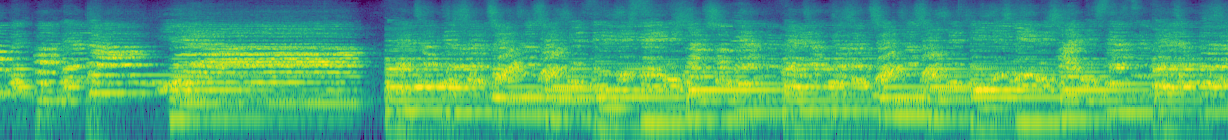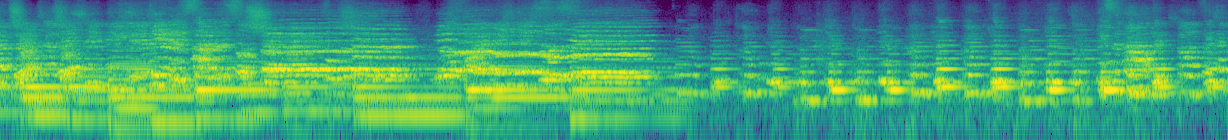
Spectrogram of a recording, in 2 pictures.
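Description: Mixed choir singing in several parts, with a brief break just before five seconds in. In the last few seconds the singing turns to shorter, clipped notes.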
